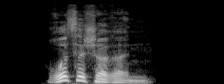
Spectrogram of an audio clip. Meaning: inflection of russisch: 1. strong genitive masculine/neuter singular comparative degree 2. weak/mixed genitive/dative all-gender singular comparative degree
- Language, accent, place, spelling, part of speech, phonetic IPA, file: German, Germany, Berlin, russischeren, adjective, [ˈʁʊsɪʃəʁən], De-russischeren.ogg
